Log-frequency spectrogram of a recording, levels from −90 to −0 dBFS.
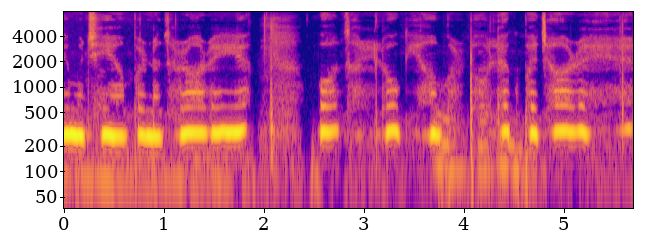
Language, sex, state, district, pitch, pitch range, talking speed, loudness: Hindi, female, Himachal Pradesh, Shimla, 290 Hz, 275-300 Hz, 170 wpm, -13 LUFS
